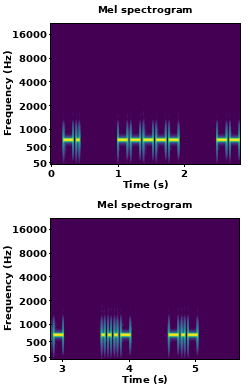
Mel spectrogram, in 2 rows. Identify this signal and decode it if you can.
Morse code, heard as a keyed tone, about 25 wpm, spaced as for 12 wpm, 700 Hz. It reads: N0OVK
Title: USA Call Signs - 5 Characters - 4x Character Spacing - 25wpm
